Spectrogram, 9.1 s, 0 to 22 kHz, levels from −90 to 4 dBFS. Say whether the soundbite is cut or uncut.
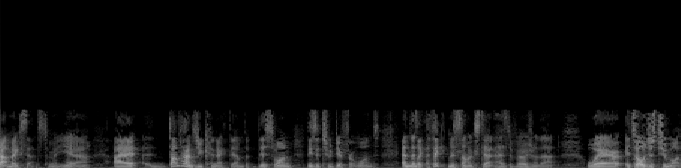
cut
